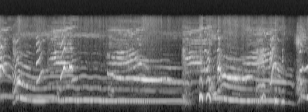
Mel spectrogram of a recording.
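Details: Indoor teacup Chihuahua set off howling by a meowing cookie jar, her family joining in. Sustained drawn-out tones hold steady while higher wobbling howls and short yips rise and fall over them in a chorus.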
